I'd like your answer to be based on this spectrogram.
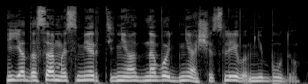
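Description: A reader voices a young Roma man, stubborn and earnest, who picks every word with slow care. The voice sits at a middle pitch and sounds dry and close, with no room around it, like a plain storybook reading. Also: steady tone, a little mellow, dry recording, close to an everyday voice. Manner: slow, weighing each word.

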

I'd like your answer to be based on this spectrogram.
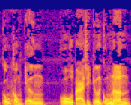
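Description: A man's voice: mid-range voice, big pitch swings, unhurried, husky. A man voicing a group of quarrelsome, foolish male martial hermits in a radio drama reading, bickering back and forth.

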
